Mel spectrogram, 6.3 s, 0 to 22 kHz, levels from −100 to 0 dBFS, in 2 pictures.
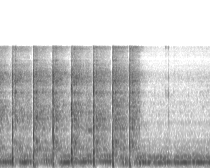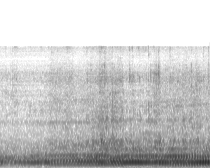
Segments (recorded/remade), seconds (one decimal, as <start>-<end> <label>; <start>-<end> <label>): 0.0-0.4 remade; 0.4-0.9 recorded; 0.9-1.3 remade; 1.3-2.1 recorded; 2.1-3.9 remade; 3.9-5.0 recorded; 5.0-5.5 remade; 5.5-6.3 recorded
